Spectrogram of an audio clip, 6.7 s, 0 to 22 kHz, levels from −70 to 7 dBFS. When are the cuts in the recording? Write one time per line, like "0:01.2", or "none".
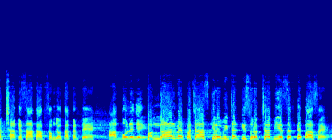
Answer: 0:02.9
